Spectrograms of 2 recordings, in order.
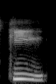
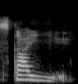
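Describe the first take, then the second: First: The vowel is a single pure sound. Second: The vowel glides from one sound to another. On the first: The speaker calls it wrong. "You won't pronounce it as ski" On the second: The speaker calls it right. "but it is sky"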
